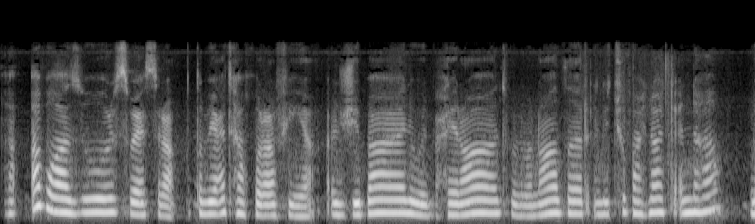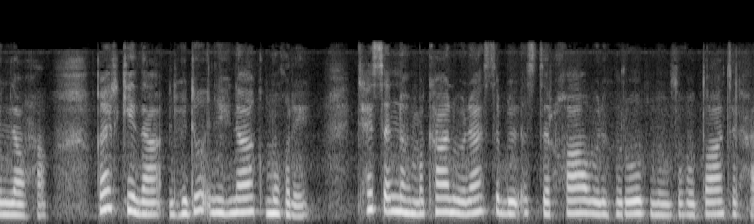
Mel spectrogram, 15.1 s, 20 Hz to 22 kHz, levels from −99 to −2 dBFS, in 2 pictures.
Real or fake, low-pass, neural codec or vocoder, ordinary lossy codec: real; 9.9 kHz; none; none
